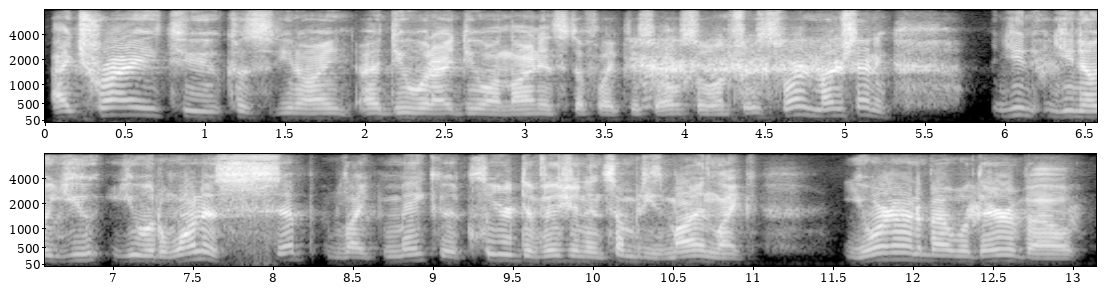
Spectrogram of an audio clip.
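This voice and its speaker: A man's voice: medium pitch, normal speed, bright, forceful tone, poor audio. A man on a casual call, asking earnest questions in a hesitant way and often repeating his phrases. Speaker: caller.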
